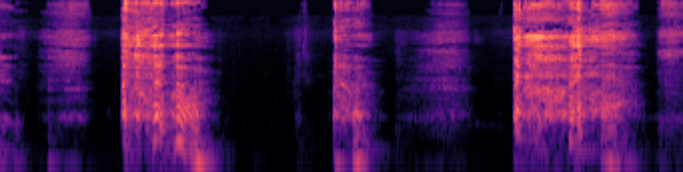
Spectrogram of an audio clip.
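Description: Three bouts of harsh coughing mixed with throat clearing, with short pauses between them. A persistent morning cough.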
